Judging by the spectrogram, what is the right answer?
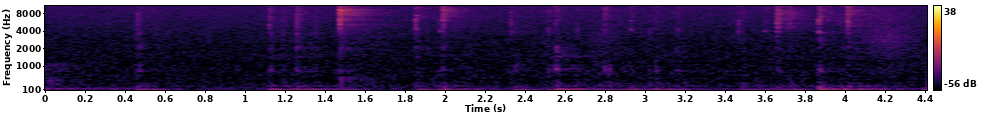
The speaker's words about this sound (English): So I will type the password.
